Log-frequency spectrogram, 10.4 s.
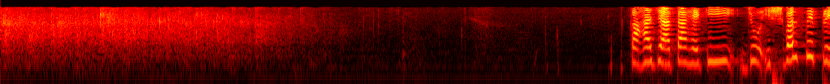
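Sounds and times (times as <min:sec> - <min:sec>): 
audience applause greeting an honoured female speaker: 0:00.0 - 0:04.2
speech: 0:07.9 - 0:10.3.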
